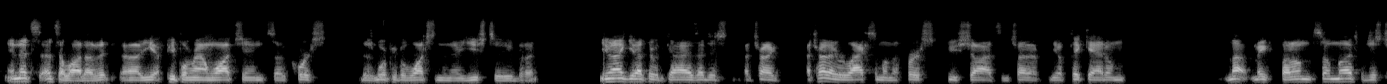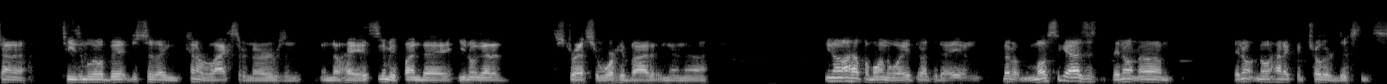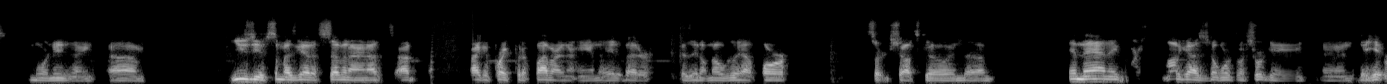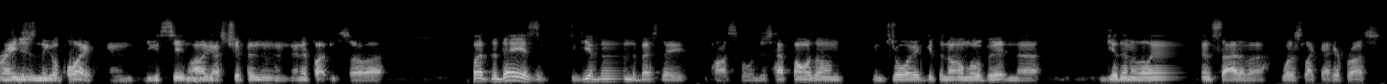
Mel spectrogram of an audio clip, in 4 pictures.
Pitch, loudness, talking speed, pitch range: 105 Hz, -24 LUFS, 270 wpm, 100-115 Hz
